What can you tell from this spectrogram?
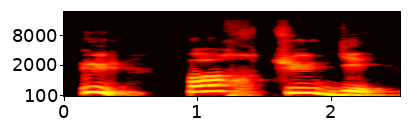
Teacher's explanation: Ele não falou português, ele falou português, com esse U bem francês, que é um som que não existe na língua portuguesa, em português, português. Esse U é o biquinho francês, faz a boca do U e fala I.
